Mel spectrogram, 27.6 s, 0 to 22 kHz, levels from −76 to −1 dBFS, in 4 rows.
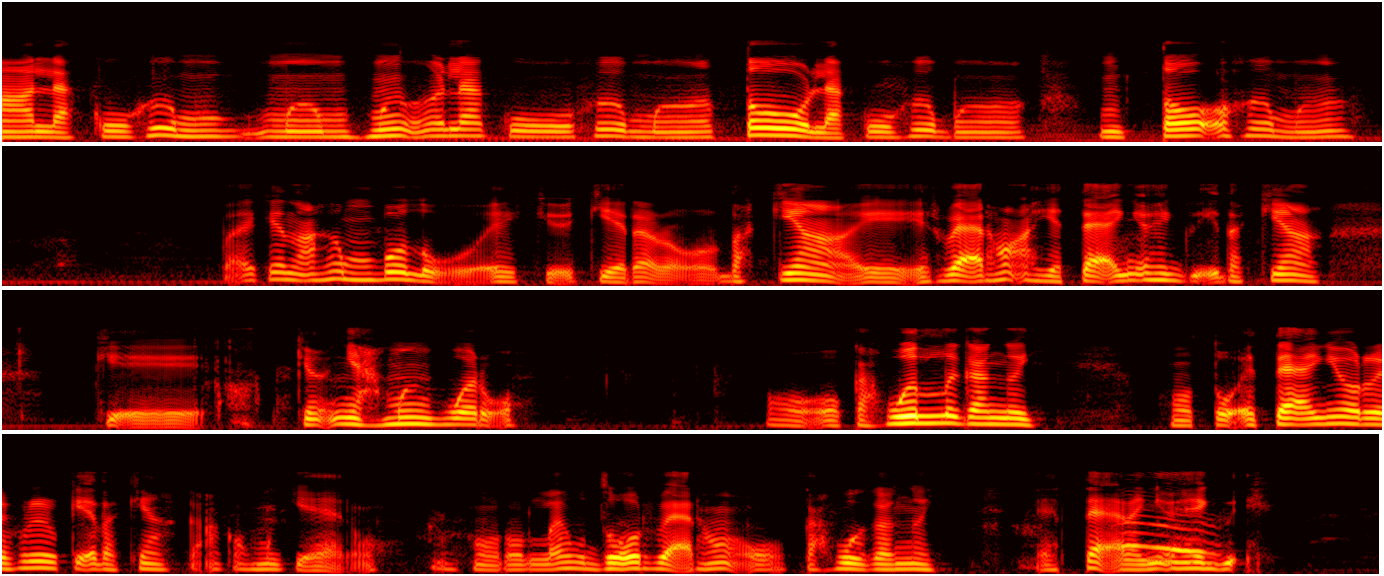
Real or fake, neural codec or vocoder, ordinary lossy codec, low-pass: real; none; none; 7.2 kHz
